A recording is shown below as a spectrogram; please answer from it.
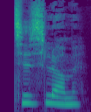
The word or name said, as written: tidslomme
